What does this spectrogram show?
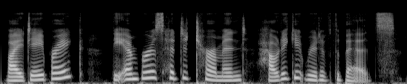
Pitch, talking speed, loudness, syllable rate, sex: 225 Hz, 190 wpm, -19 LUFS, 5.2 syllables/s, female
